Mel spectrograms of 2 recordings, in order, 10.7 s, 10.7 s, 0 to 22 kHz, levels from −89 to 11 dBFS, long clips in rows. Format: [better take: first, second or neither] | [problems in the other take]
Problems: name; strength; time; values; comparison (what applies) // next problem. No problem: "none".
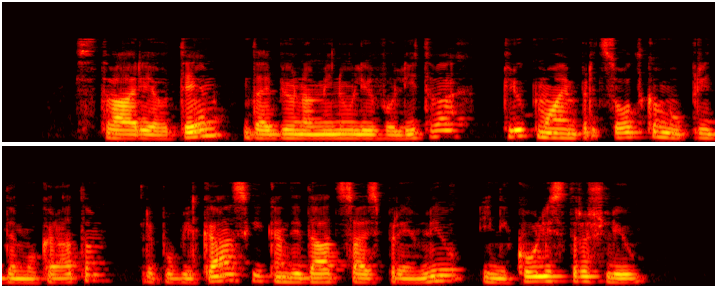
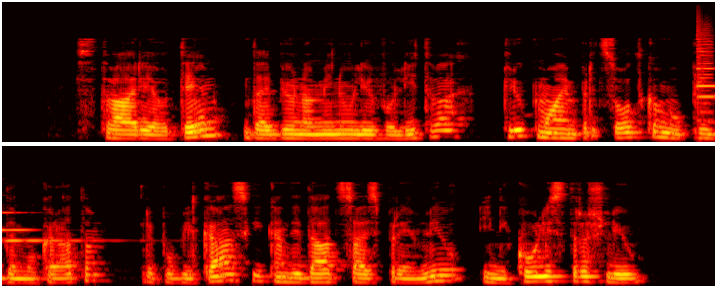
first | noise reduction (neural mask model RNNoise)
